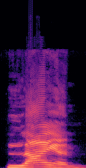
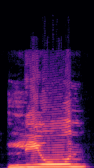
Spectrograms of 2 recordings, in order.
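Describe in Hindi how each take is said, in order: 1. पहला स्वर 'eye' जैसा बोला जाता है। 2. पहला स्वर 'ee' जैसा बोला जाता है। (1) "सही प्रोनाउंसिएशन क्या है" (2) "बहुत से लोग लियोन ... पढ़ते हैं, तो दोनों बिल्कुल गलत है"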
